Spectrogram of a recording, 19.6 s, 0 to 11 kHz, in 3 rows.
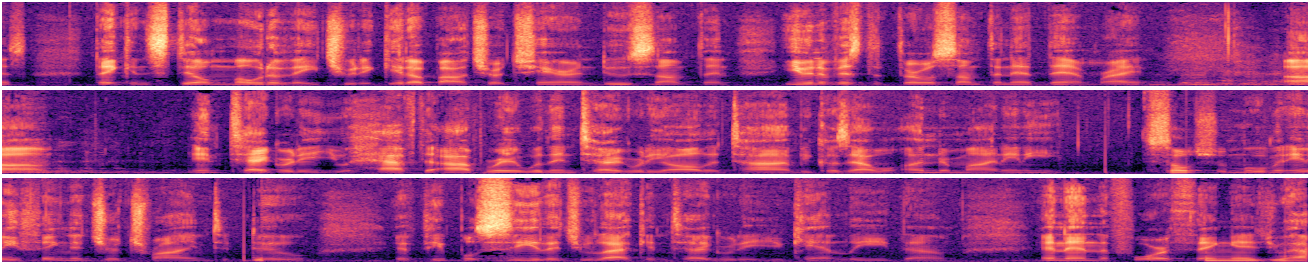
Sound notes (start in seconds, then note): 5.7 laughter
